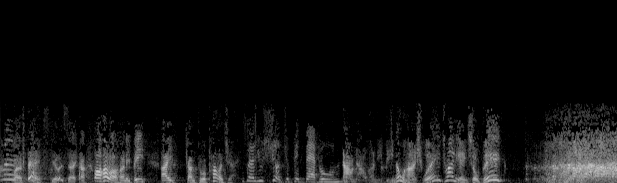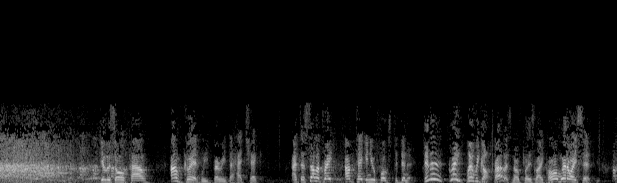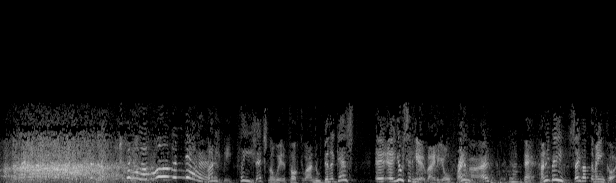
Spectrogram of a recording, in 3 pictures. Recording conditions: live audience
